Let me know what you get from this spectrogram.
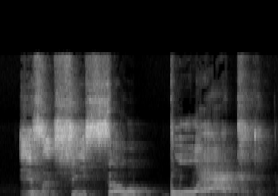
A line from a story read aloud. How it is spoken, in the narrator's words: One girl, who is white, says real loudly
